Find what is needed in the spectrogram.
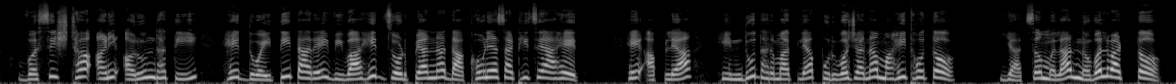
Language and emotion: Marathi, surprised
